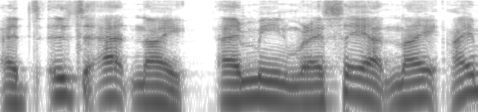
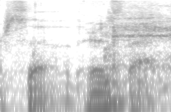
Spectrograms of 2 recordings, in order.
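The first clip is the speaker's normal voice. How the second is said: whispered aside; 5 semitones lower, 19 dB quieter than usual. Real, not acted. Aside after table remark.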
